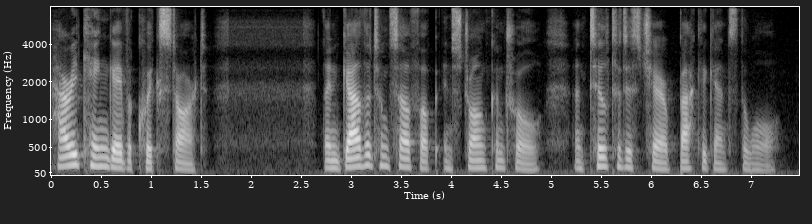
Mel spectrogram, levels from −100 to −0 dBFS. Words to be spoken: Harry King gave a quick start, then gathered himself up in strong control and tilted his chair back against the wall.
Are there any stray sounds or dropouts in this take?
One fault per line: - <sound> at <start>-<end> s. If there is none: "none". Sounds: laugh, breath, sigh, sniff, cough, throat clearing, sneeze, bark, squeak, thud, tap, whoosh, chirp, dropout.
none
